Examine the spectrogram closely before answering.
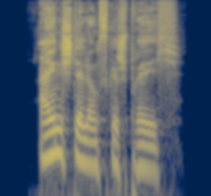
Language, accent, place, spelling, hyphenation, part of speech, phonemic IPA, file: German, Germany, Berlin, Einstellungsgespräch, Ein‧stel‧lungs‧ge‧spräch, noun, /ˈaɪ̯nʃtɛlʊŋsɡəˌʃpʁɛːç/, De-Einstellungsgespräch.ogg
- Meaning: job interview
